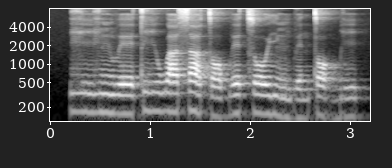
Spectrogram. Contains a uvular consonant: no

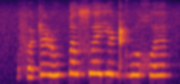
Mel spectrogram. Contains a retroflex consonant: yes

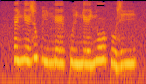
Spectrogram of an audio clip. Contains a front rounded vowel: no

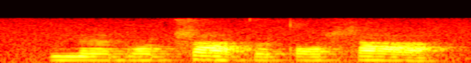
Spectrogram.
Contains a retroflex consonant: yes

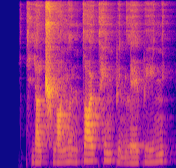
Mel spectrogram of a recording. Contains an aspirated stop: yes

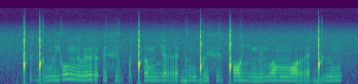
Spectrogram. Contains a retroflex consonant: no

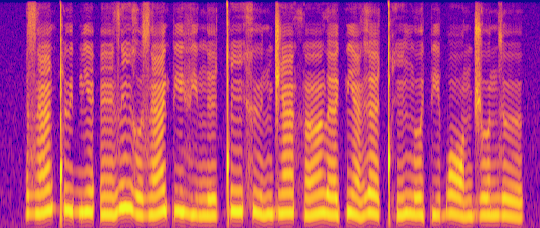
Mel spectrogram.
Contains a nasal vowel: yes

